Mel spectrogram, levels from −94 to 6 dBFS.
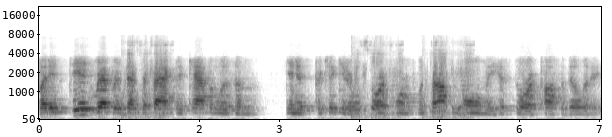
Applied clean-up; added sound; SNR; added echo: neural separator model SepFormer DNS4.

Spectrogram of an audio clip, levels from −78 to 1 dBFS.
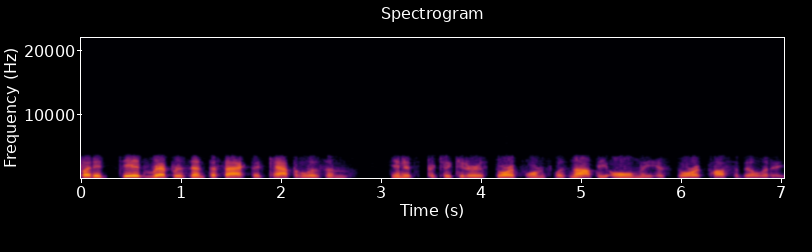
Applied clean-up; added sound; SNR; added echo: none; none; none; none.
